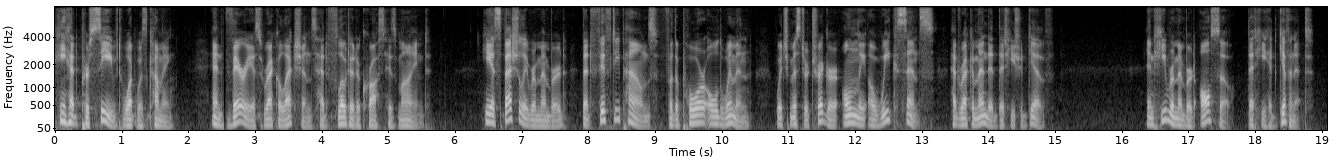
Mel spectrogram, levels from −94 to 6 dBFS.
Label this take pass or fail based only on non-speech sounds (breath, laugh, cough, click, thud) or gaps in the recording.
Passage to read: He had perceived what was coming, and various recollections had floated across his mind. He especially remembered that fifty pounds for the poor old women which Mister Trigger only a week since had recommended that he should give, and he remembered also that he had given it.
pass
